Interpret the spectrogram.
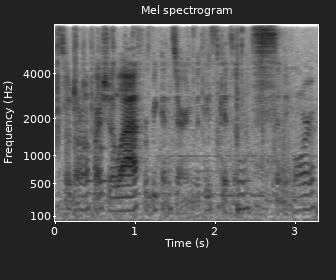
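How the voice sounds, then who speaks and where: A woman's voice: low voice, little pitch movement, fast talker, vocal fry, background noise. A woman giving casual livestream commentary as she plays a game. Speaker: game streamer.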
